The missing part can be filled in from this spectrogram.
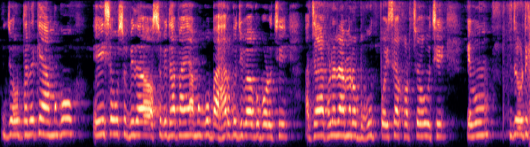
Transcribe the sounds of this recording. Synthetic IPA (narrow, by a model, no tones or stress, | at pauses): d͡ʒɔwt̪ʰɔɾekeamɔku | eɦisɔbusubid̪ʱaɔsubid̪ʱapaĩamɔkubaɦaɾɔk̬ud͡ʒibak̬upɔɽut͡ʃʰi | ad͡ʒaɦapʰɔɭeɾeamɔɾɔbɔɦut̪ɔpɔjsakʰɔɾt͡ʃɔɦowt͡ʃʰi | ebɔŋd͡ʒowʈi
